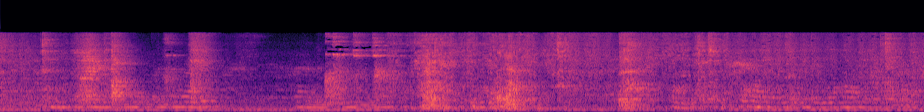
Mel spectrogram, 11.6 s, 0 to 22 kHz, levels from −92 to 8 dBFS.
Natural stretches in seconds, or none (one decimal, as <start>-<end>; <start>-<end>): 0.0-4.9; 7.1-8.2; 9.1-11.6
